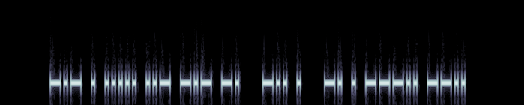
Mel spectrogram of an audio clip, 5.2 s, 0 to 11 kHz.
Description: Morse code, heard as a keyed tone, about 36 wpm, 700 Hz. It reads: KE5UKN DE NE8Z
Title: USA Callsign DE Callsign 35wpm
